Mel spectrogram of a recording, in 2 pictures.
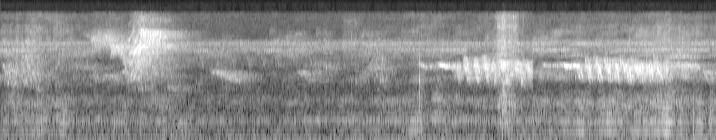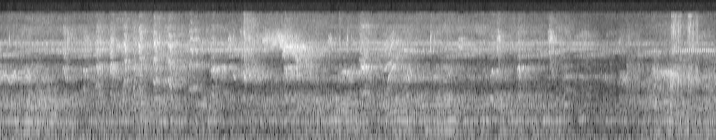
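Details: Honey bees buzzing close by, a steady low droning hum with layered overtones that swells and fades for the whole stretch, while high thin bird chirps and sweeping calls ring out over the top.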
